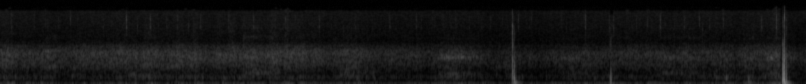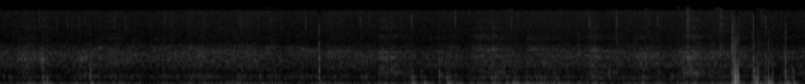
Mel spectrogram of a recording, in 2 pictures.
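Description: Bicycle riding along a town street: a low, steady rumble with a faint background hum, broken by a few sharp clicks or knocks, the loudest about ten seconds in and a quick cluster near the end.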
